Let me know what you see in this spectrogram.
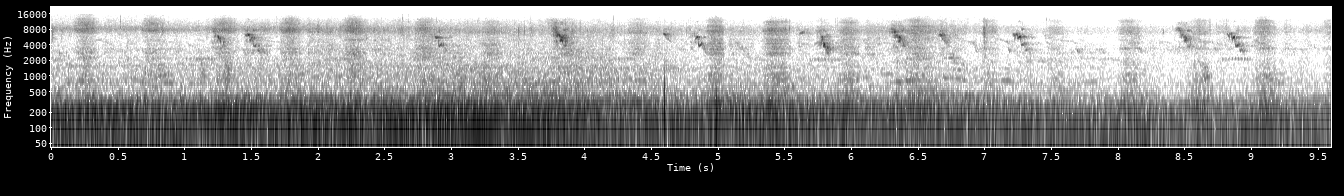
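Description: Faint, quick chirps of small birds, each a short downward slide, repeating throughout, over a low hum that fades about halfway. Two small clicks come about halfway through.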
